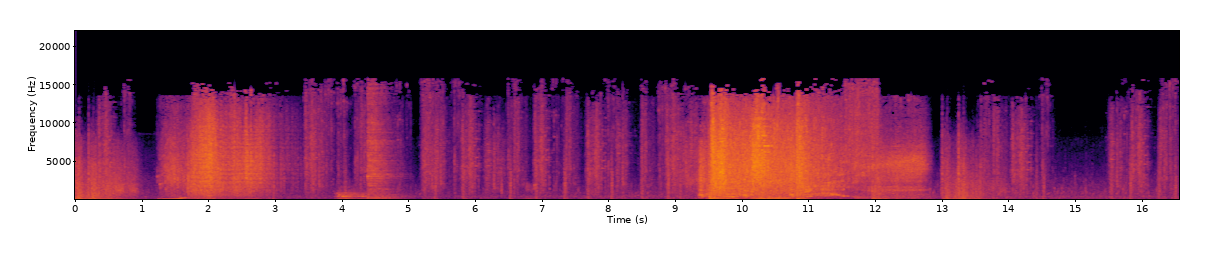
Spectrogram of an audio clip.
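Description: Footsteps crunch on loose ground.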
